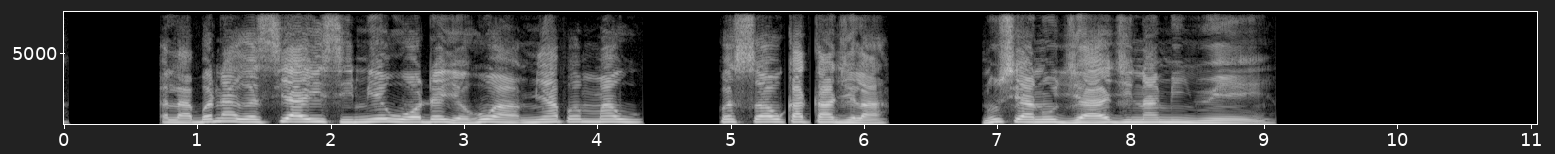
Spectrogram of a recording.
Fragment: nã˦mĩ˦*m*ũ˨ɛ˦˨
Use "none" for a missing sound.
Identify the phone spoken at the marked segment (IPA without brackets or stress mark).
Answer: ɲ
